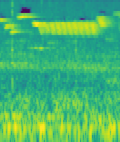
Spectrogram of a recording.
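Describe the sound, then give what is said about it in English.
Steady, high birdsong fills the background in a continuous bright chatter over a low outdoor rumble with no voices. “All around me, an incessant conversation echoes and resounds as birdsong keeps up a constant soundscape that's brimming with information, the meaning of which is denied to human ears, which can only speculate on the generality of its specifics.”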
